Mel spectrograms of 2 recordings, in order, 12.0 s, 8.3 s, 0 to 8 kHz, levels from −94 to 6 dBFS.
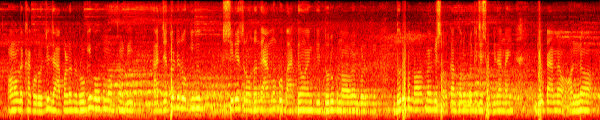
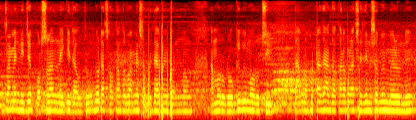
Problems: constant background noise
